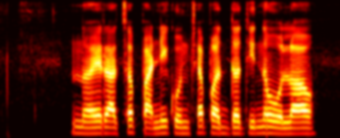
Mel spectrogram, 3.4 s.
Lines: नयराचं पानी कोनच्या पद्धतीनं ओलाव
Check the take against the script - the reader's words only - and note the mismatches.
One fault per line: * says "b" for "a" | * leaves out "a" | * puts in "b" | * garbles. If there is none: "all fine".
all fine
